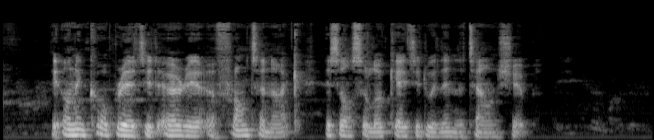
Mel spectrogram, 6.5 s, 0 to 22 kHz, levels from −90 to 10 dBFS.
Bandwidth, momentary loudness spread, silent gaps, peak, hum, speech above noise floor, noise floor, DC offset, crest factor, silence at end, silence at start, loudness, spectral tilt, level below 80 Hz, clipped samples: 11.5 kHz; 14 LU; none; 0 dBFS; none; 44 dB; -65 dBFS; under 0.1%; 22 dB; 1.3 s; 0.5 s; -21 LUFS; -5.5 dB/octave; -56 dBFS; under 0.1%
